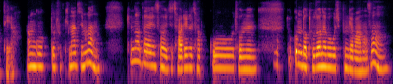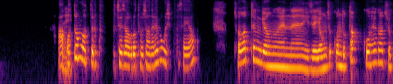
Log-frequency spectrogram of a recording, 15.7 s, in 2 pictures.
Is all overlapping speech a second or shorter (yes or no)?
yes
